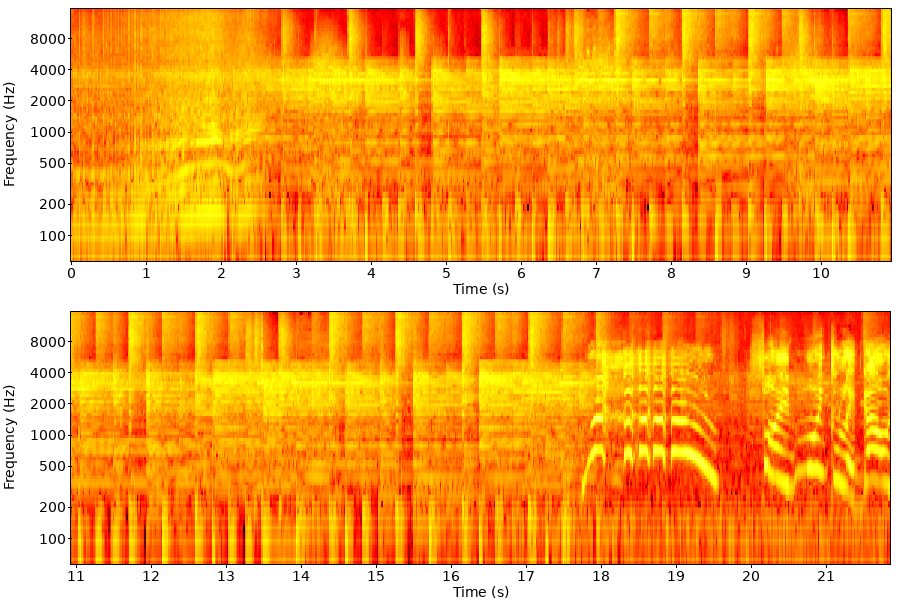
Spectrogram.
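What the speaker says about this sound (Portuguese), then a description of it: "Legal dirigir esta moto de neve!" A snowmobile engine runs and revs as a mid-pitched, buzzing motor drone, with rising and falling pitch. It is close and loud, mixed with lively talk and musical sounds throughout.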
